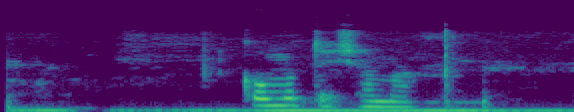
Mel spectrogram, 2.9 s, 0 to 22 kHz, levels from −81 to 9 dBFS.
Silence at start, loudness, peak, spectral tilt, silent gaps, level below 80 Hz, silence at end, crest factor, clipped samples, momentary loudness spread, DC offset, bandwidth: 0 s; -21 LUFS; -4 dBFS; -5.5 dB/octave; none; -26 dBFS; 0 s; 18 dB; under 0.1%; 19 LU; under 0.1%; 7.8 kHz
